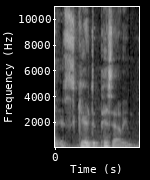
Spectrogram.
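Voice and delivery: ordinary talk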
